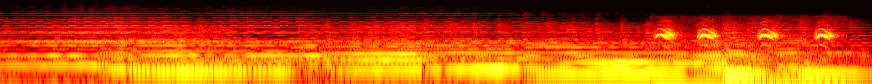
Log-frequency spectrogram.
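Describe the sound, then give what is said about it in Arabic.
A crow caws four times in quick, evenly spaced succession, loud and close, over a steady background of soft instrumental music that plays alone before the calls begin. “مثل معظم الناس لم يكن رأيي في الغراب جيدا فالغربان رمز للشؤم وفراق الأحبة”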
